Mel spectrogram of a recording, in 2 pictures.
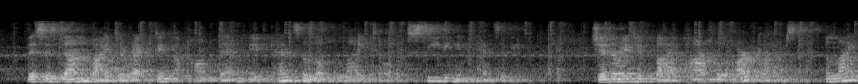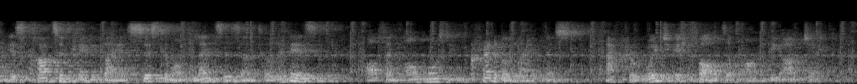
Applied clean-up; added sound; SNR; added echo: none; Mechanisms; 16 dB; reverberation time 1.2 s.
